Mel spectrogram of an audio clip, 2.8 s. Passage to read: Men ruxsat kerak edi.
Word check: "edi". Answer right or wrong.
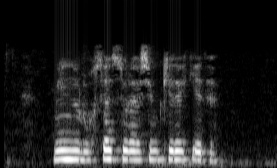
right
